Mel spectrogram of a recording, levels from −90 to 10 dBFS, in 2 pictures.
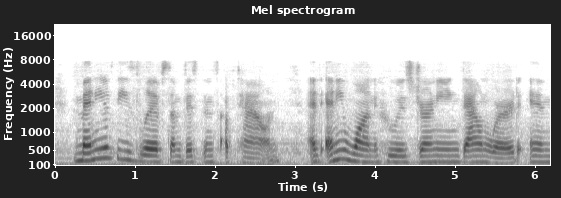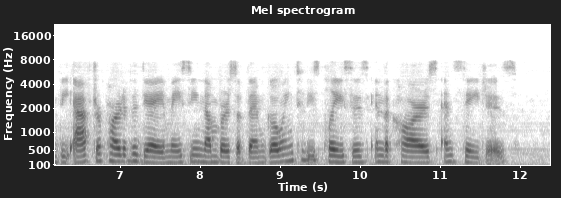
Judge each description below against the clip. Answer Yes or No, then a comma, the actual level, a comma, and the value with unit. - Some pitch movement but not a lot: No, narrow, 1.9 semitones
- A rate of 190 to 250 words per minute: No, average, 175 wpm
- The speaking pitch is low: No, medium, 170 Hz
